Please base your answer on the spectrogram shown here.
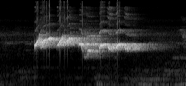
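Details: Orange-headed thrush in an aviary giving a melodious whistled phrase, warbling briefly at its start, then sliding into a lower sustained note that fades over about two seconds.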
